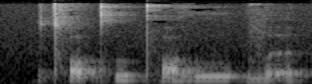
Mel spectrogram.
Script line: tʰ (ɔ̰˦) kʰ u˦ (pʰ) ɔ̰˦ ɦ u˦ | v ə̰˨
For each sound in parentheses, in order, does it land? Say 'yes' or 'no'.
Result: yes, yes

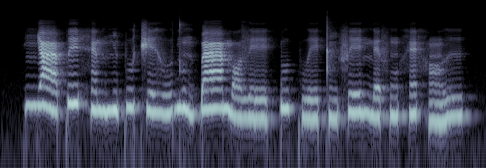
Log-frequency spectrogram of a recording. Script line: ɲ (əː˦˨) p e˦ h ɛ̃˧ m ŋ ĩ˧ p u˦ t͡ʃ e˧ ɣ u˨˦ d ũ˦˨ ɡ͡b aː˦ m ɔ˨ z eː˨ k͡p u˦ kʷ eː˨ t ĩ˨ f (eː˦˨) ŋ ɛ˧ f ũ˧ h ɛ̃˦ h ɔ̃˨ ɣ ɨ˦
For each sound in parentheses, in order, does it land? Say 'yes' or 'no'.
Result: no, no

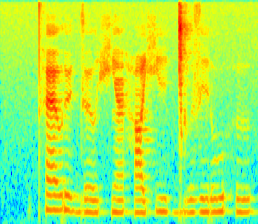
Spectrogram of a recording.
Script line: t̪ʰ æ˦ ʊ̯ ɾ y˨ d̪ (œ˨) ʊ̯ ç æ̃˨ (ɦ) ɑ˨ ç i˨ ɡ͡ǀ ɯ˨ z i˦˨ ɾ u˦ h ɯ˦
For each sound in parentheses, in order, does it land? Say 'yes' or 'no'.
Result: no, no

